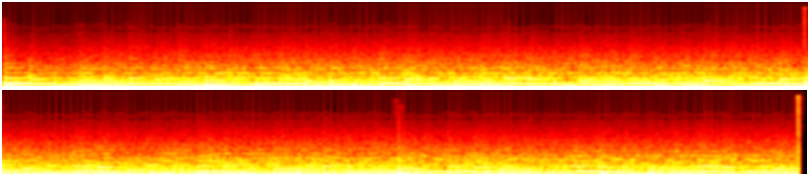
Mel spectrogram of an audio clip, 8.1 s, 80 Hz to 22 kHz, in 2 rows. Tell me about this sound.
Suspense Pad and Bass Loop
two types of bass and a little bit of pad i put together to create a suspenseful loop. Good for a backdrop in a movie or short film, sci-fi in particular.
120-bpm, bass, battle, drama, dramatic, film, minor, movie, pad, rhythmic, scary, sci-fi, sub-bass, suspense, suspenseful, tense, thrill, thriller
